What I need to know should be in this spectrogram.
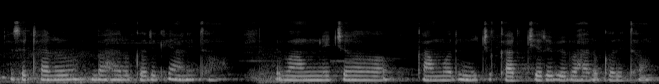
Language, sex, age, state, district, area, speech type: Odia, female, 18-30, Odisha, Koraput, urban, spontaneous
